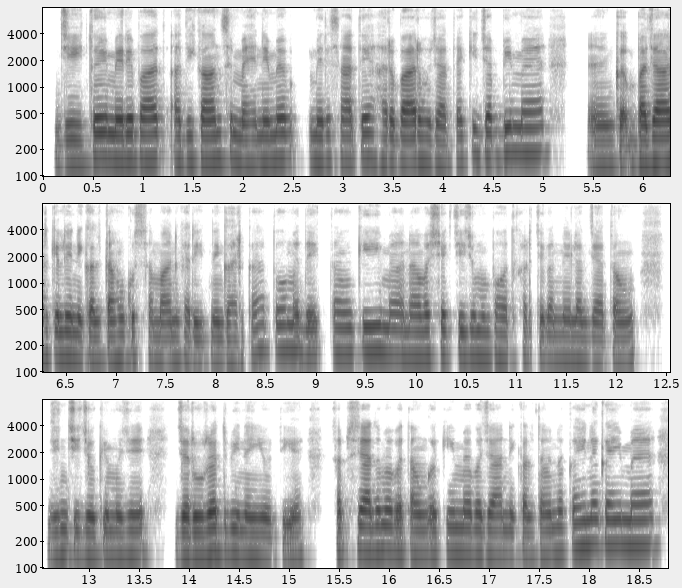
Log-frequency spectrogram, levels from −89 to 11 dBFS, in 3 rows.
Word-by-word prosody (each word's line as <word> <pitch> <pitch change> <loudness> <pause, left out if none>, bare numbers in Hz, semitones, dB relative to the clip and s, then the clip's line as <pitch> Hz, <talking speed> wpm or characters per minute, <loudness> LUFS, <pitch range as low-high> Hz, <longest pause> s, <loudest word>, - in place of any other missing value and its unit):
जी, 130 +1 -1
तो 150 - +6
ये 155 0 +6
मेरी 145 0 +6
बात 145 0 +4
अधिकांश 140 +1 +1
महीने 135 0 0
में 150 +1 +4 0.3
मेरे 140 +1 +1
साथ 140 -1 -2
ये 150 - +5
हर 135 0 +1
बार 135 0 +6
हो 135 -1 0
जाता 125 +1 -2
है - - -2
कि 170 - -4
जब 155 0 +1
भी 175 +2 +2
मैं 175 0 0 0.5
अ, - - -5
ग 125 0 0 0.2
बाज़ार 135 +2 +6
के 145 - +2
लिए 140 0 +3
निकलता 125 -1 0
हूँ 130 +1 -2
कुछ 135 +1 -4
सामान 125 -1 -3
खरीदने 120 -1 -3
घर 120 0 -5
का 155 +4 -5
तो 170 0 -2
मैं 170 - -1
देखता 75 - -4
हूँ 155 0 -2
कि 165 0 +1
मैं 155 -1 -2
अनावश्यक 145 0 -1
चीज़ों 145 0 -2
में 140 -1 -2
बहुत 135 -1 -4
खर्च 135 0 -10
करने 130 -1 -3
लग 125 -1 -1
जाता 120 -1 -4
हूँ, 120 +2 -3 0.4
जिन 130 +2 -2
चीज़ों 130 -1 +1
की 125 +1 -3
मुझे 130 +1 -1 0.3
ज़रूरत 130 +2 +4
भी 135 -1 -1
नहीं 125 -1 +1
होती 120 0 -4
है। 125 +1 -2 0.3
सबसे 140 0 -5
ज़्यादा 145 0 +4
मैं 150 - +3
बताऊँगा 135 0 0
कि 140 - -3
मैं 140 -1 +1
बाज़ार 135 -1 +1
निकलता 130 0 -3
हूँ 135 - -1
ना, 145 - -1
कहीं 160 +4 -2
न 180 0 +1
कहीं 175 0 +1
मैं 175 +1 0
135 Hz, 225 wpm, -25 LUFS, 130-145 Hz, 0.5 s, तो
